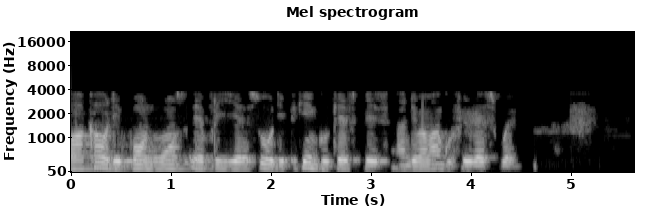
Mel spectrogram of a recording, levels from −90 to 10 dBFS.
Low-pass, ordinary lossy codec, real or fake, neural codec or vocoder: 3.6 kHz; none; real; none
